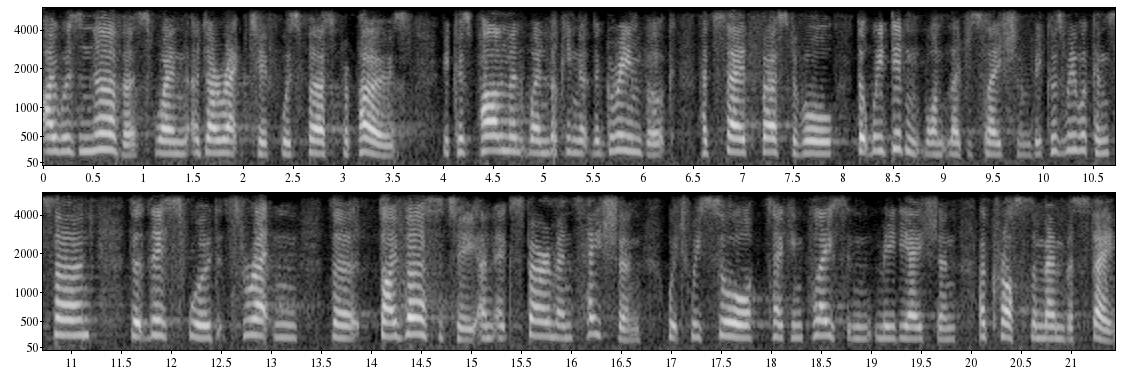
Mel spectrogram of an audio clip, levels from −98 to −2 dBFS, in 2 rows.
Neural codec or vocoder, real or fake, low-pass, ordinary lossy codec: none; real; 5.4 kHz; Opus, 16 kbps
